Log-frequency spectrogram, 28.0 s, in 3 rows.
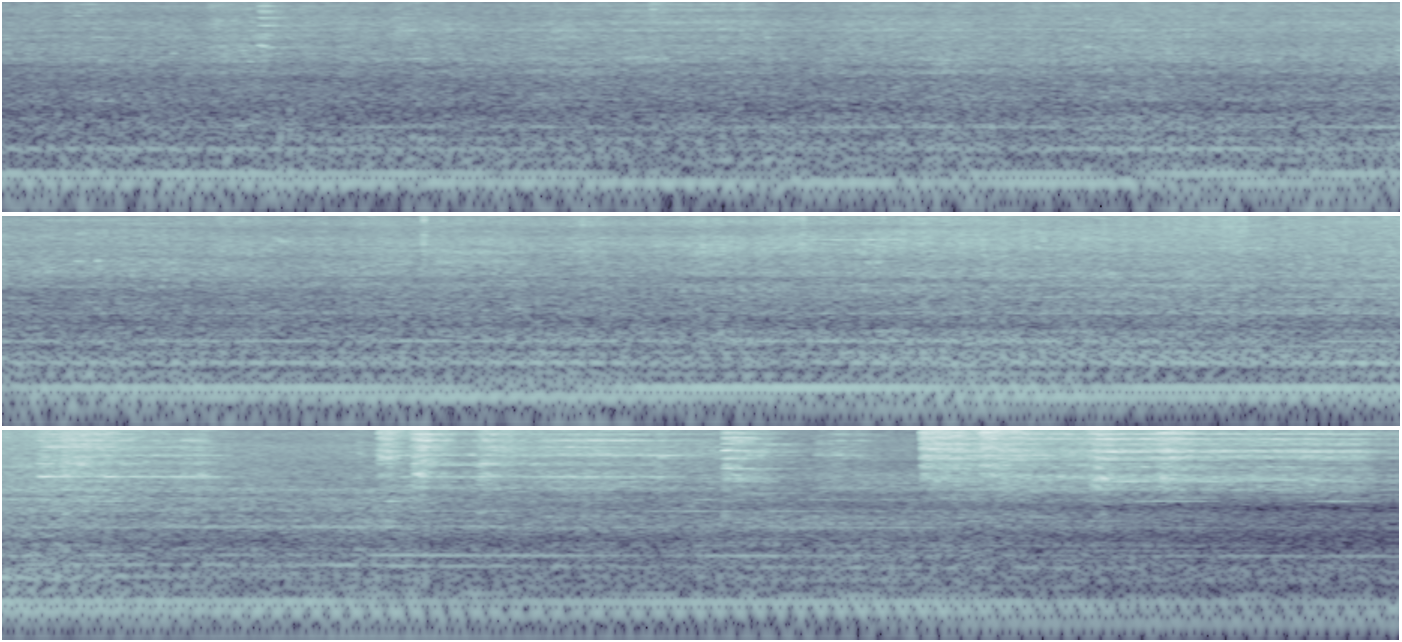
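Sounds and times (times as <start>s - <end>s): freight train rolling past: 0.0s - 27.9s
locomotive engine drone: 0.0s - 27.9s
high-pitched wheel squeal: 18.9s - 20.3s, 21.2s - 27.9s.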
